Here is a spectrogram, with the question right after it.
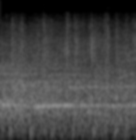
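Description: Home crowd at a Franklin high school varsity volleyball match against Andover rising to cheer, a steady loud roar of applause and shouting through the whole stretch with no letup.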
